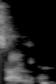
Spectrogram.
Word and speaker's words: Sonia: The PH is silent, so it's just Sonia.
